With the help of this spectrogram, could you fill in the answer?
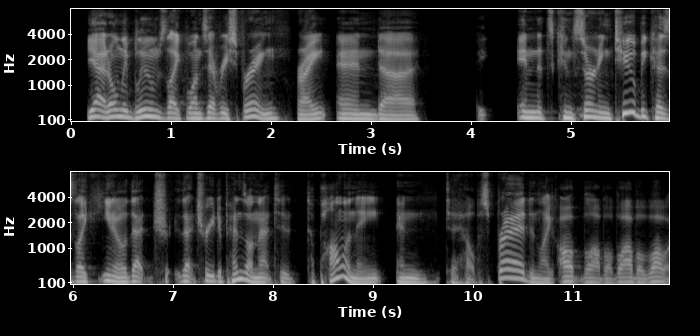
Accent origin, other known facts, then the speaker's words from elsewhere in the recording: Rittman, Ohio, United States; moved away as an adult; we grew up in Northeast Ohio and Rittman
